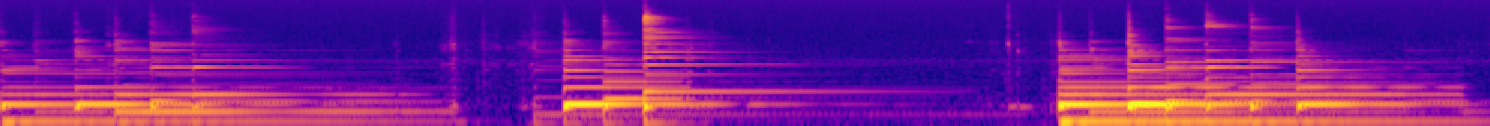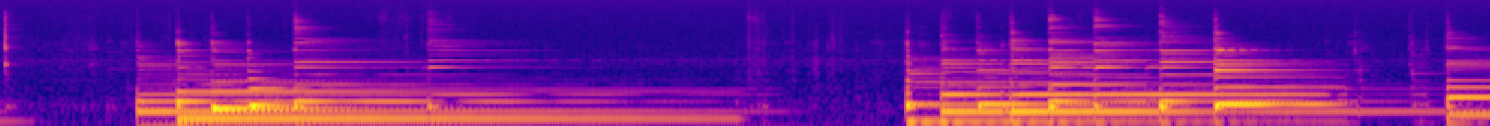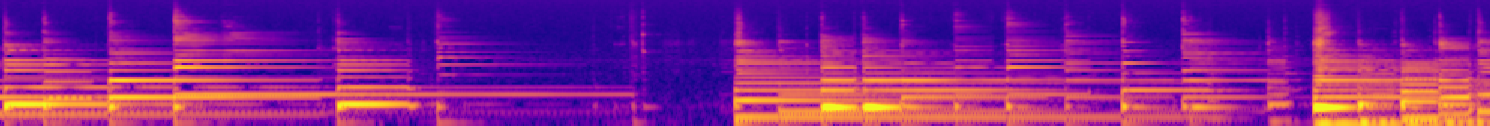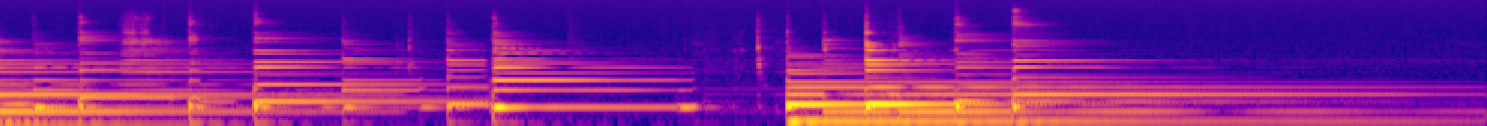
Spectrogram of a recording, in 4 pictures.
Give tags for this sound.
acoustic clean guitar nylon-guitar

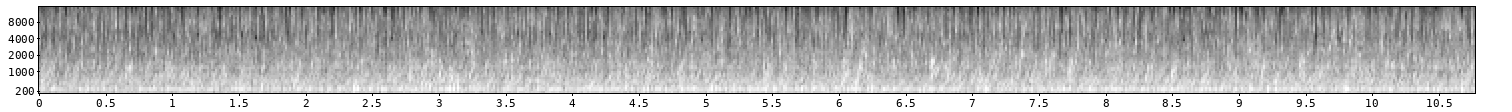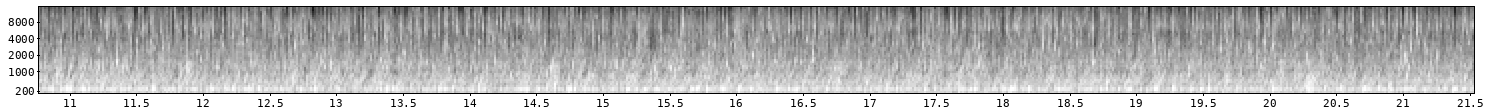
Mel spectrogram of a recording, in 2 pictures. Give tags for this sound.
bubbling dry-ice gurgle halloween trickle water

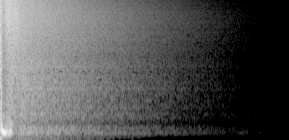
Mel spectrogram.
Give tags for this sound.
snare skrillex tight compressed punchy

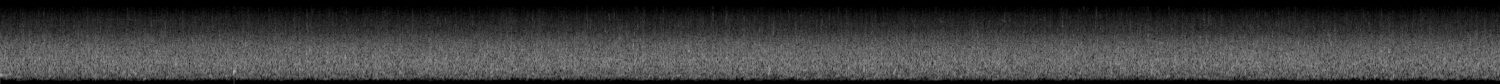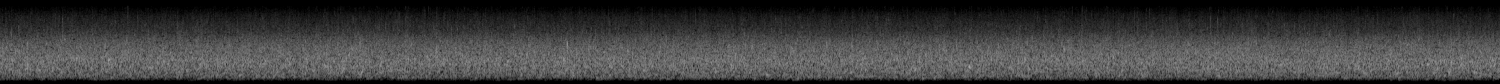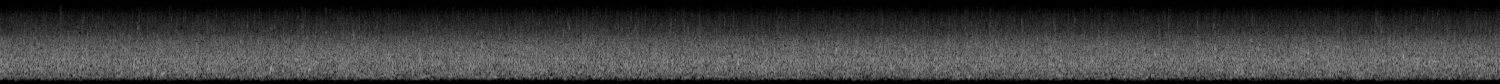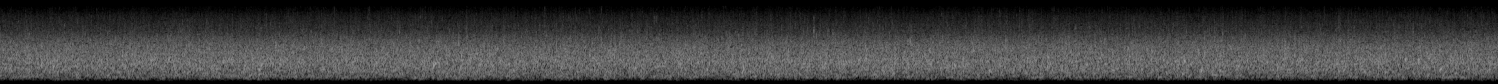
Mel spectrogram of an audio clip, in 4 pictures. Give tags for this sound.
water-flowing stream perspectives river water

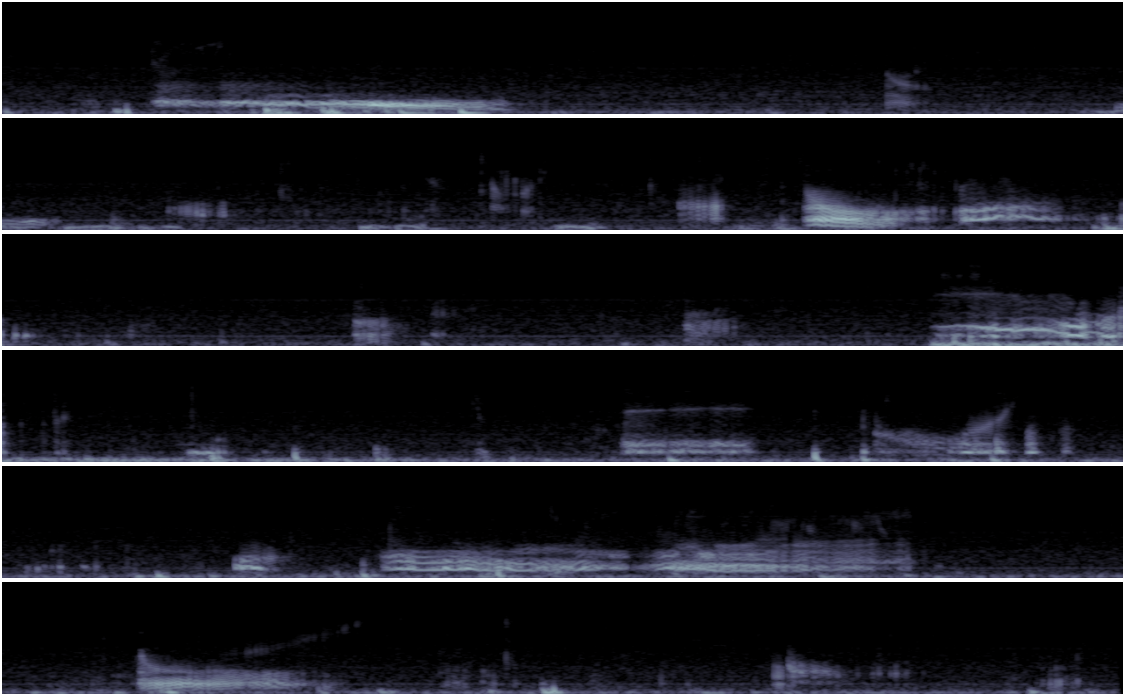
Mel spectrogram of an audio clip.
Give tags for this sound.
borborygmus breakfast collywobbles dinner eating food growl hunger hungry lunch peckish stomach

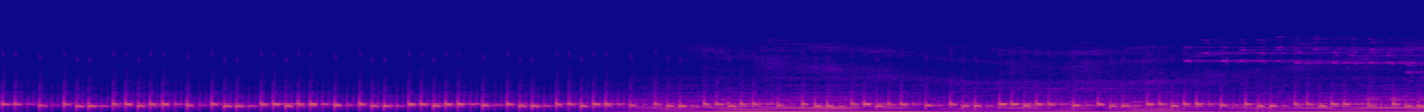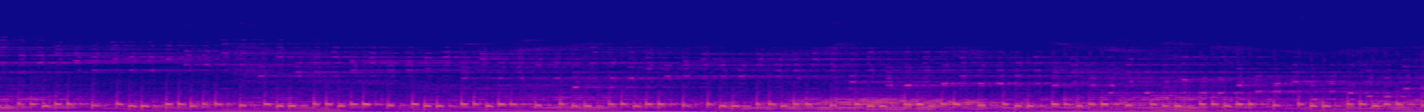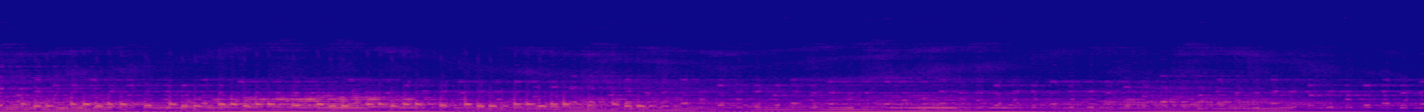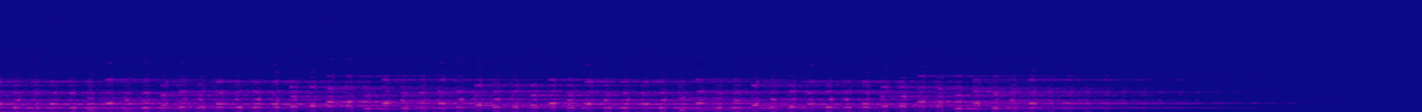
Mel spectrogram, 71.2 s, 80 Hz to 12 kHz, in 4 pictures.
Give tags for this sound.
130bpm chase fight 130-bpm stereo poursuit synth tension modern loop minimalist background vst music

